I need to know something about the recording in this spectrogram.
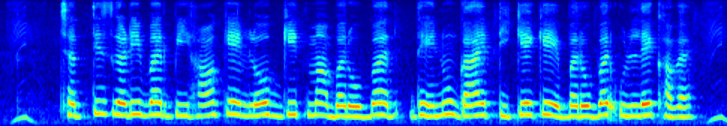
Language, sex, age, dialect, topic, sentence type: Chhattisgarhi, female, 18-24, Western/Budati/Khatahi, banking, statement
